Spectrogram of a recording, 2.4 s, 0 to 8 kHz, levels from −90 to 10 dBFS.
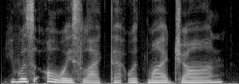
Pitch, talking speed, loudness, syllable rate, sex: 185 Hz, 200 wpm, -17 LUFS, 4.4 syllables/s, female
